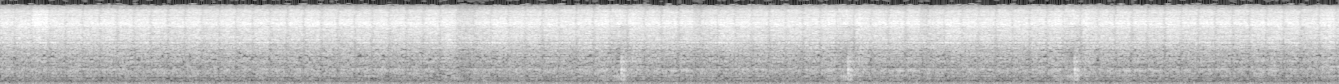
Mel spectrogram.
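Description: Steady recording hiss with a low hum underneath, in a quiet room, broken only by a few faint short sounds about six, eight and eleven seconds in.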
